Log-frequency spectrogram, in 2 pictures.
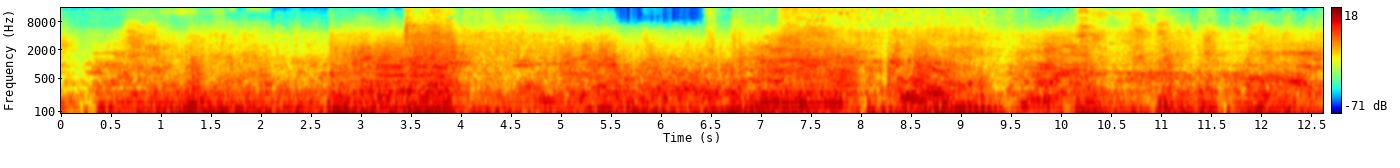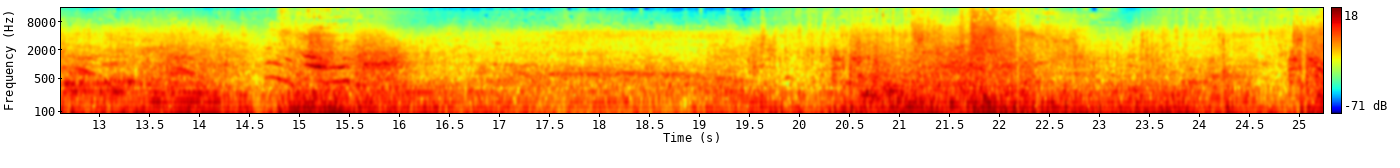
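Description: Loud blasts and crashes ring out in a fight with machines.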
